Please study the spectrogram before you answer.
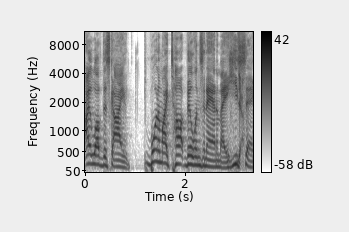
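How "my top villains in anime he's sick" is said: ordinary talk, nothing marked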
